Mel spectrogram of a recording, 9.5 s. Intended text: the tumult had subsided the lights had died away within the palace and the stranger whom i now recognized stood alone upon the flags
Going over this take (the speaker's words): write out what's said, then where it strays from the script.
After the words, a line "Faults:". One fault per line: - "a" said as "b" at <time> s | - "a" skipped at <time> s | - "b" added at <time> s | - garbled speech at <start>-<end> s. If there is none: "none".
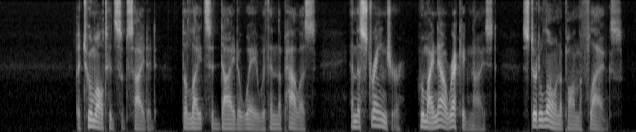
a tumult had subsided the lights had died away within the palace and the stranger whom i now recognized stood alone upon the flags
Faults:
- "the" said as "a" at 1.1 s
